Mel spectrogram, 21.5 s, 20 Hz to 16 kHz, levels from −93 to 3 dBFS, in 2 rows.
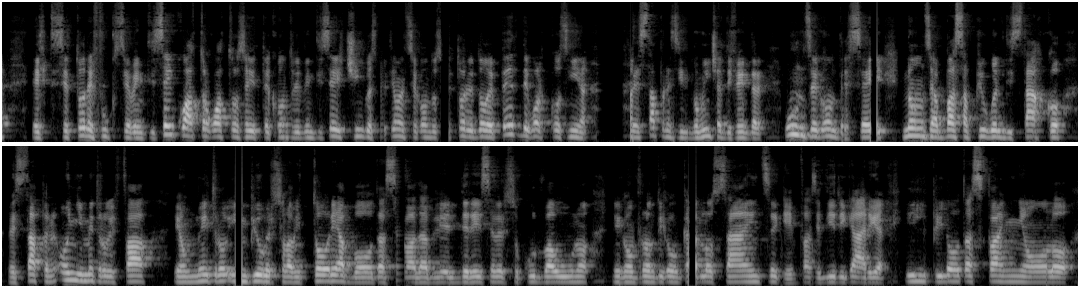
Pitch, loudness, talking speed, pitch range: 150 Hz, -32 LUFS, 185 wpm, 140-165 Hz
